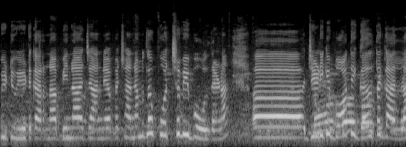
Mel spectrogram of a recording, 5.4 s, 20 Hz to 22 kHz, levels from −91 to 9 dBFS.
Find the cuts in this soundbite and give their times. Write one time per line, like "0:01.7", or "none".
none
